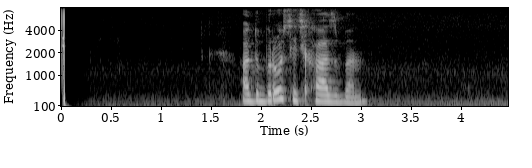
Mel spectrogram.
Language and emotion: Russian, neutral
